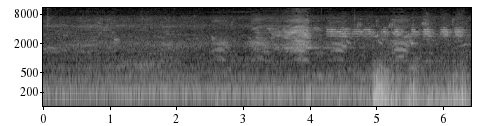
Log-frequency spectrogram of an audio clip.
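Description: Birds calling in the background, including crow-like caws, over a steady low hum. About five seconds in comes a louder low rumble.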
